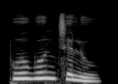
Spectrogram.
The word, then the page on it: ಪೂಗೊಂಚಲು: Kannada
